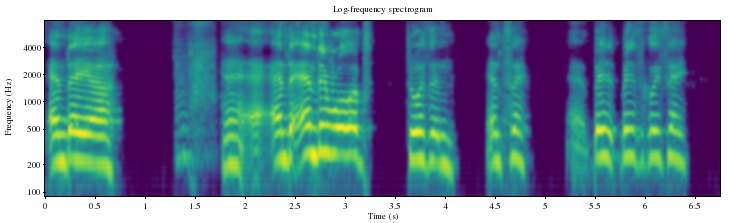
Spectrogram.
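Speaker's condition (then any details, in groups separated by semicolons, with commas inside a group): Cerebral palsy; wheelchair user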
